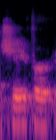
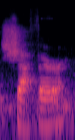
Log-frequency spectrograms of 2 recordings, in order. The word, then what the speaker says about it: Shaffer: And the, I guess that's how you pronounce it, Schaefer, it's spelled S-H-A-F-F-E-R, so you could maybe theoretically pronounce it Schaffer, but I don't think he pronounces it like that.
